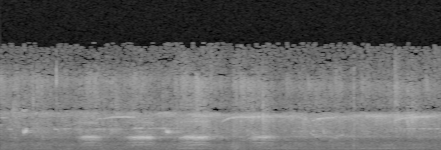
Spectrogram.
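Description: A bird calling four times in a row, short calls under a second apart, over a steady high insect-like whine and outdoor background noise.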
